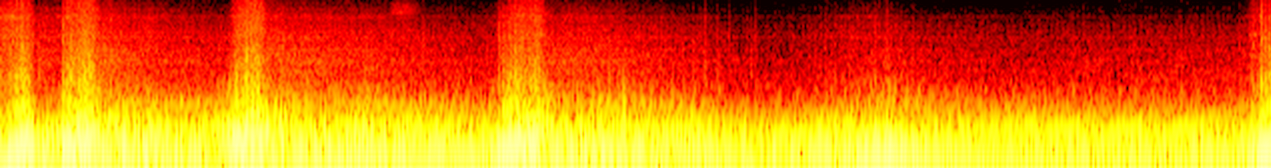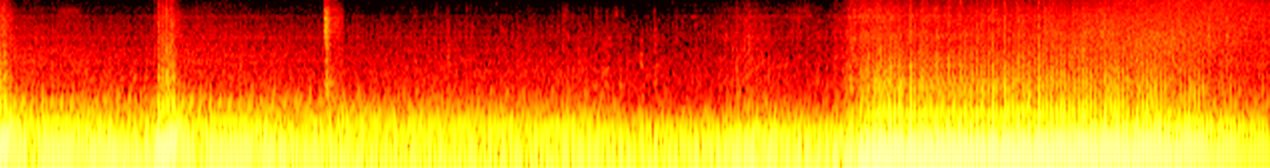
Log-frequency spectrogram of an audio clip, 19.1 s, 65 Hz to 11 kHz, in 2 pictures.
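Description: A Triumph Stag V8 engine with an unusual engine problem revving in repeated sharp bursts with a burbling idle between them, then a steadier, louder rev near the end.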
